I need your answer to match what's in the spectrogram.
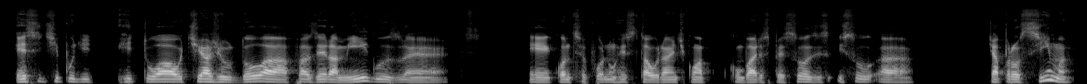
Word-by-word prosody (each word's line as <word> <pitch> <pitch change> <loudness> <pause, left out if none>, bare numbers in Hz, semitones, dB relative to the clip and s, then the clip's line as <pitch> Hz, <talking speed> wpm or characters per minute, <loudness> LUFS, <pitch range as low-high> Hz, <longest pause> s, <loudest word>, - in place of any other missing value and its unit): esse 135 +1 +1
tipo 140 +1 -6
de 120 -3 -8 0.3
ritual 125 -3 +3
te 120 +3 0
ajudou 120 +2 +3
a 115 -4 +6
fazer 120 0 0
amigos, 115 0 +1
eh 105 -1 -4 0.8
eh, 105 -2 +2
quando 115 +2 -2
você - - -8
for 120 -2 -5
num 115 - -3
restaurante 110 0 -1
com 115 - -1
a - - -2 0.2
com 110 - -7
várias 105 -1 +2
pessoas, 115 +2 -4
is 110 - -12
isso, 125 -5 -6
hã, 105 -2 -2 0.8
te - - +1
aproxima? 120 - 0
115 Hz, 145 wpm, -24 LUFS, 110-125 Hz, 0.8 s, a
